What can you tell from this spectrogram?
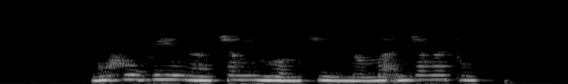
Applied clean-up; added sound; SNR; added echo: none; none; none; reverberation time 0.2 s.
